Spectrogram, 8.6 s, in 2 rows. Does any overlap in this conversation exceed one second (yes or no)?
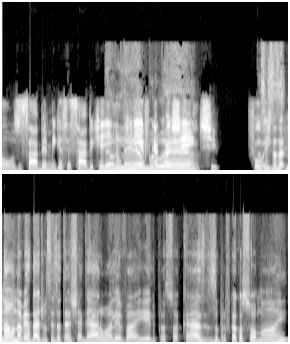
yes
